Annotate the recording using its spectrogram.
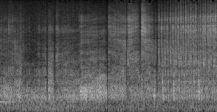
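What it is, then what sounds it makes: Felt-tip marker rubbing on a paper page. A hand rubs a felt-tip marker over a thin paper coloring book page with a sunscreen tube drawing while filling in colors. The result is a steady, scratchy, bright rubbing with short strokes that swell and dip, with very little low end.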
